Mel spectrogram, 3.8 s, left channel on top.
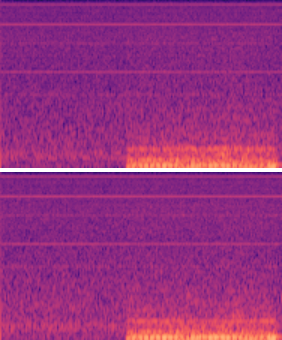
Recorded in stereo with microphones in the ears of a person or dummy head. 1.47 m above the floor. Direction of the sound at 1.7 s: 5° right (ahead or behind).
